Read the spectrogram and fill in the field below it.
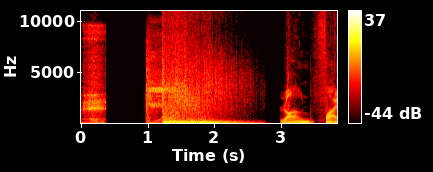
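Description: A loud rushing blast roars and fades away.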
